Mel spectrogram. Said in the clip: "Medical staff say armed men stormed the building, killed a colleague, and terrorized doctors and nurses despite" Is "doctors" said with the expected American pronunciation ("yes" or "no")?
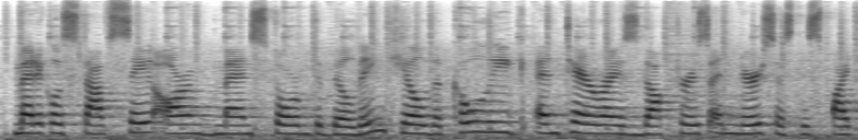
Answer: no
